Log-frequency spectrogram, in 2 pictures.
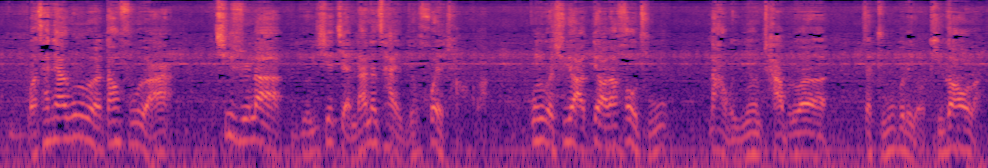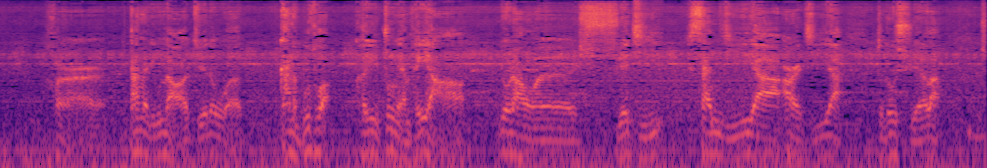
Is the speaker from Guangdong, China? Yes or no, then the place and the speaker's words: no; Beijing, China; 土生土长在北京，也没离开这前门地区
